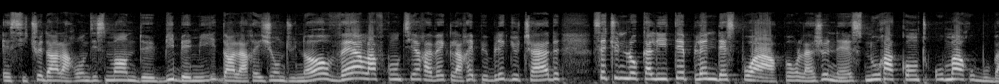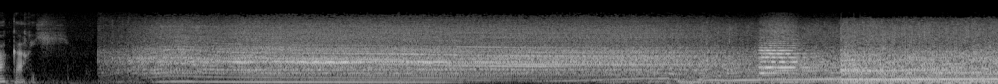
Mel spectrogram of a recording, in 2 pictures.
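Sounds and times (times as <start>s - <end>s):
speech: 0.0s - 10.6s
vehicle engine droning on National Road 1 at Pitoa in northern Cameroon: 11.0s - 19.9s.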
